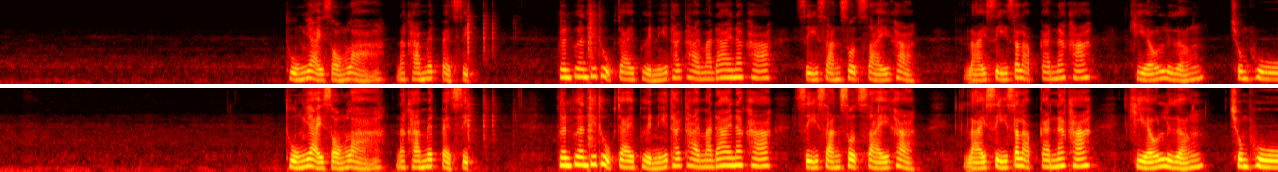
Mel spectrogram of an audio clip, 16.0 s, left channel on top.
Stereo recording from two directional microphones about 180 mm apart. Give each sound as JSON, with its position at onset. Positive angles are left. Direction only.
{"t": 3.5, "sound": "a woman's voice", "side_deg": -30}
{"t": 6.9, "sound": "a woman's voice", "side_deg": -35}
